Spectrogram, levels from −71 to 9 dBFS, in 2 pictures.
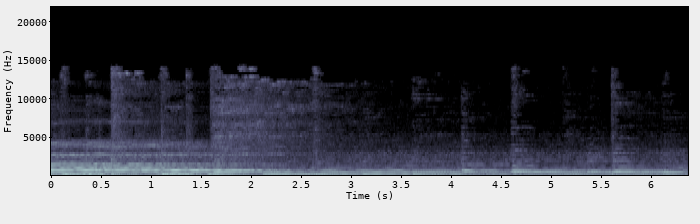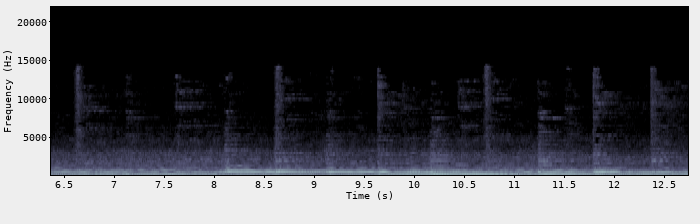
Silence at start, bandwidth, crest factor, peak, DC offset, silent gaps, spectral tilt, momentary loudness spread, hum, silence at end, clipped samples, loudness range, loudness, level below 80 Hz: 0 s; 14.5 kHz; 20 dB; -4 dBFS; under 0.1%; none; -6 dB/octave; 11 LU; none; 0 s; under 0.1%; 7 LU; -24 LUFS; -36 dBFS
